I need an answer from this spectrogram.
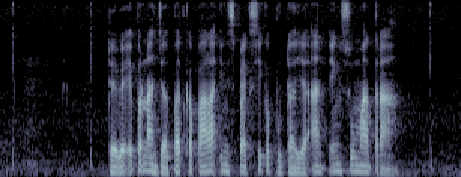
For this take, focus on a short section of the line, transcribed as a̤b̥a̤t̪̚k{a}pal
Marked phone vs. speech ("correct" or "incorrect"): incorrect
